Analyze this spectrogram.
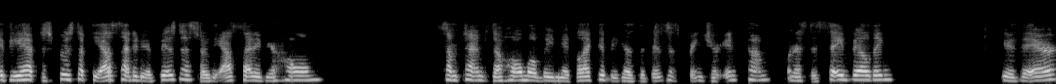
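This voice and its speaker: The voice has an American accent and a dark, mellow tone, moving at a fairly quick pace with ordinary pitch variation. The sound is dry and close, with no echo. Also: woman. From Idaho, US Northwest. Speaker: author and small business owner. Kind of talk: interview.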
